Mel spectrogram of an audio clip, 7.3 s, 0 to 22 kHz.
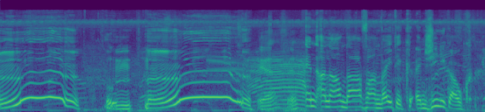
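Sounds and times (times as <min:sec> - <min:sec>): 
speech: 0:00.0 - 0:00.4, 0:01.0 - 0:02.8, 0:03.6 - 0:07.2
cow mooing with rising pitch: 0:02.3 - 0:04.8.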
